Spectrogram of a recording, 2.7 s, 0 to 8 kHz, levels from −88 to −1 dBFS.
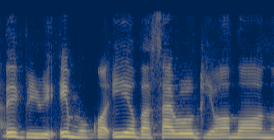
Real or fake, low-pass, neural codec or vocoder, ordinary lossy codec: fake; 7.2 kHz; codec, 16 kHz, 1 kbps, X-Codec, HuBERT features, trained on balanced general audio; none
